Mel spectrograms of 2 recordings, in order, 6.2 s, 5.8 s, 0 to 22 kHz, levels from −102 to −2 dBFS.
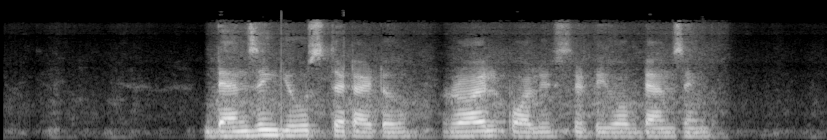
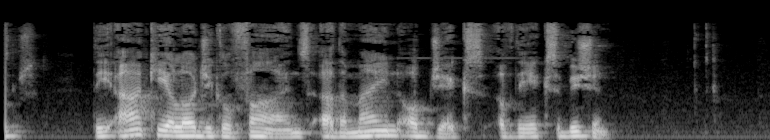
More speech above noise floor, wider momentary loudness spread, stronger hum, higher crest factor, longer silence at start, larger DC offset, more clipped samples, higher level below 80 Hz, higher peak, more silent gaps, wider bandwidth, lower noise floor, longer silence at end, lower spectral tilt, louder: about the same, 43 dB vs 43 dB; about the same, 11 LU vs 13 LU; neither; about the same, 18 dB vs 16 dB; first, 1.55 s vs 0.05 s; neither; neither; second, -60 dBFS vs -52 dBFS; first, -2 dBFS vs -6 dBFS; neither; about the same, 12.5 kHz vs 11.5 kHz; about the same, -62 dBFS vs -65 dBFS; second, 0.85 s vs 1.2 s; second, -5 dB/octave vs -7 dB/octave; first, -19 LUFS vs -23 LUFS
